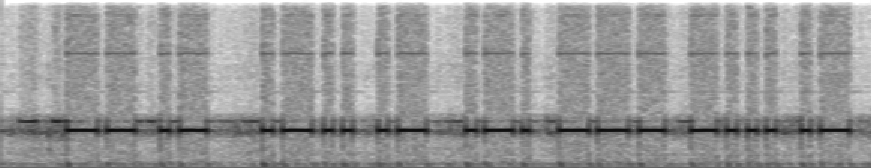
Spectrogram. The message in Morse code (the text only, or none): MA LA ROBA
